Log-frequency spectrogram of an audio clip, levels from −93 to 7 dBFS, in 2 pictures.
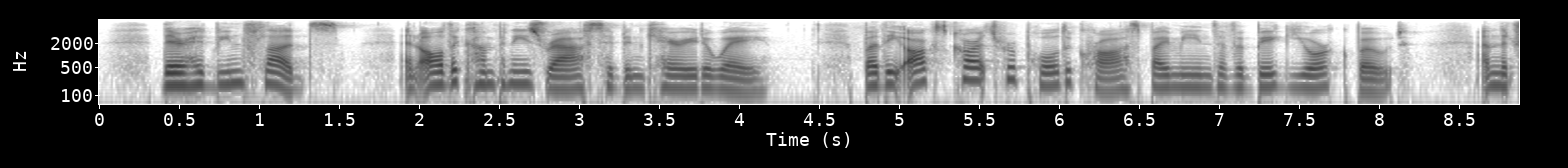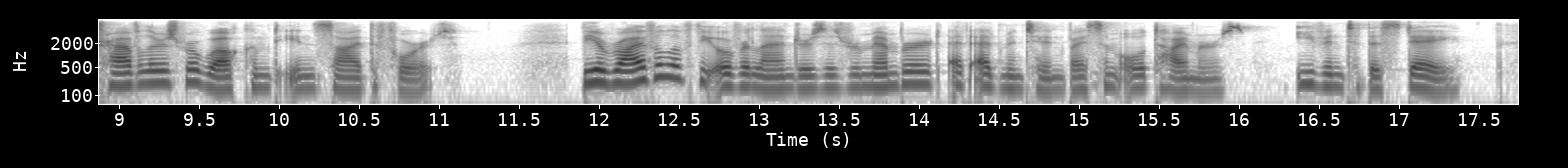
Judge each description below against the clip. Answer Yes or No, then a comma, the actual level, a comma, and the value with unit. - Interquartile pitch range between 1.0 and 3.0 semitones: No, average, 4.2 semitones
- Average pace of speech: Yes, average, 175 wpm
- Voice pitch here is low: No, medium, 165 Hz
